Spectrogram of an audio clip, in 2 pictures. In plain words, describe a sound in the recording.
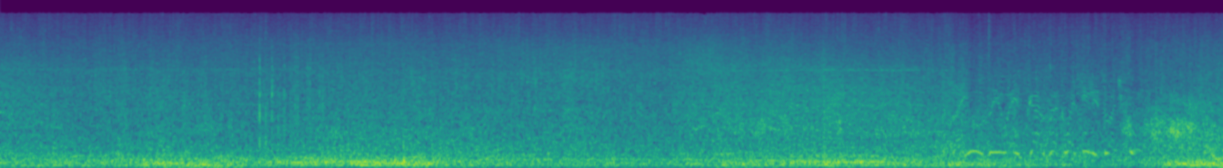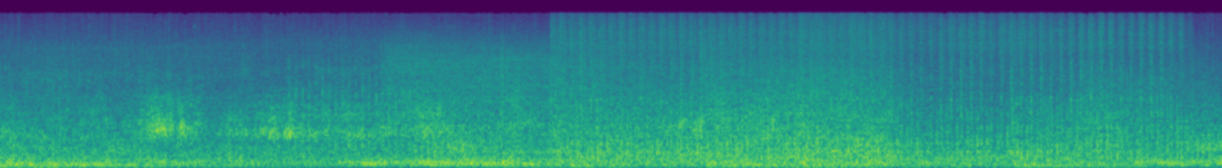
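Flames crackle on a burning tank.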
